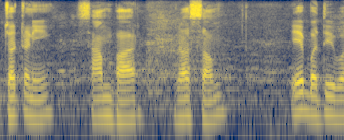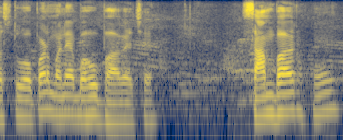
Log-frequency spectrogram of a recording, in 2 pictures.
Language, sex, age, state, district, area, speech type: Gujarati, male, 18-30, Gujarat, Junagadh, urban, spontaneous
